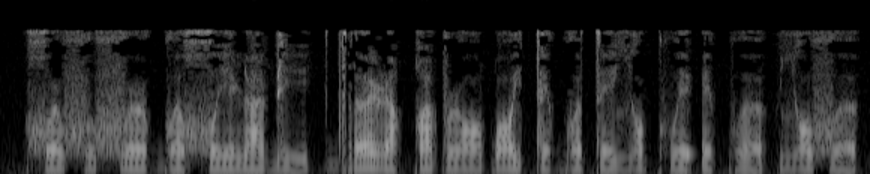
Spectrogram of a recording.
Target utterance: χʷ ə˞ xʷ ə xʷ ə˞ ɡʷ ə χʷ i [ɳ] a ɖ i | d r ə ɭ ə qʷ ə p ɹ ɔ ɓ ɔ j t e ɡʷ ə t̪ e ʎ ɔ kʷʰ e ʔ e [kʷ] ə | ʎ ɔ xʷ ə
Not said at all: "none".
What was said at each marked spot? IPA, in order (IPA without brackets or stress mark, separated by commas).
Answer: ɳ, kʷ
